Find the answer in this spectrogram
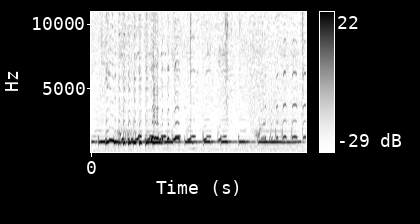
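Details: Female local zebra doves calling to draw males or wild birds. A fast chain of short coos rolls over a held tone, thins to spaced single notes, then quickens again.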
